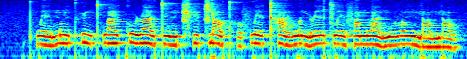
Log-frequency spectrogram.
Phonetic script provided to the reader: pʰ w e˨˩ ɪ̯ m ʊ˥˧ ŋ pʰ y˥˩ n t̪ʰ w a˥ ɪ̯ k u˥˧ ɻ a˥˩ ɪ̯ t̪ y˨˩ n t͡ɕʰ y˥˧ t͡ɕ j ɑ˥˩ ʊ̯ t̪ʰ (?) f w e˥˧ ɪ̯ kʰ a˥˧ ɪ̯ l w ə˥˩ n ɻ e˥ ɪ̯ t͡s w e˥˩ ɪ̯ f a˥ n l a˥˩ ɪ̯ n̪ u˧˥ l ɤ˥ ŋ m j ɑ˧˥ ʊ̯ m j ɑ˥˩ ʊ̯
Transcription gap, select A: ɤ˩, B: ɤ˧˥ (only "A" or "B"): A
